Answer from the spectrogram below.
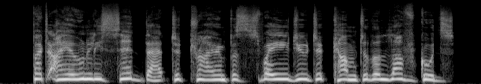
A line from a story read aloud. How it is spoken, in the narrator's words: cried Hermione in exasperation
